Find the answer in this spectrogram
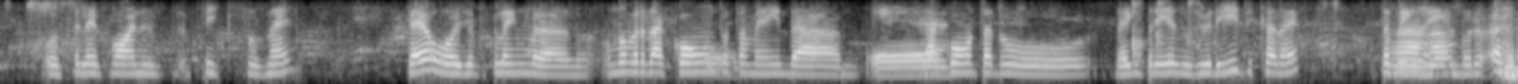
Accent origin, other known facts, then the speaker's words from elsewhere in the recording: Dracena, São Paulo, Brazil; Eu sou de Dracena, perto de Presidente Prudente.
